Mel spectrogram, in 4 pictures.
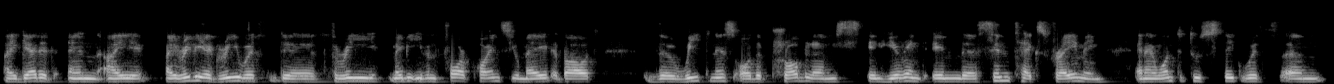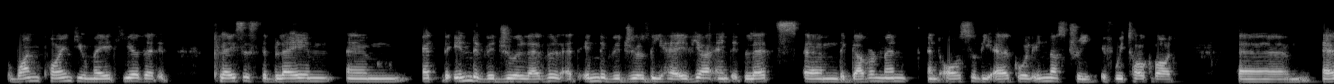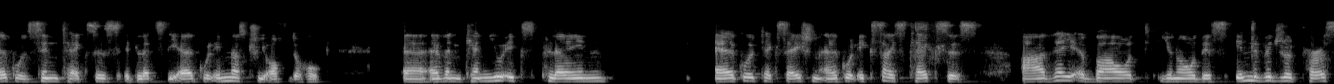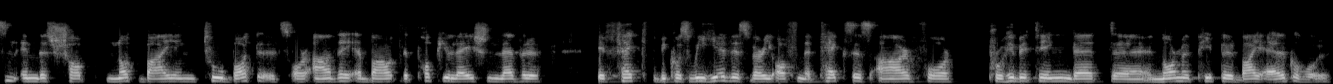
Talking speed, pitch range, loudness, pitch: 145 wpm, 135-155 Hz, -22 LUFS, 145 Hz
